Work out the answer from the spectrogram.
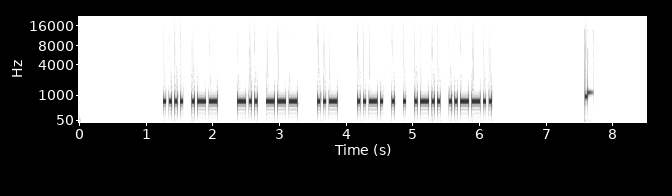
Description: Morse code, heard as a keyed tone, about 27 wpm, 700 Hz. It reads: HW DO U FEEL?
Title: Sentences from Top 400 Words and Abbreviations 28wpm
